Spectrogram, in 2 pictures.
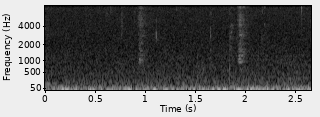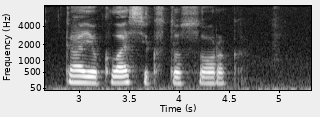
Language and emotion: Russian, neutral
